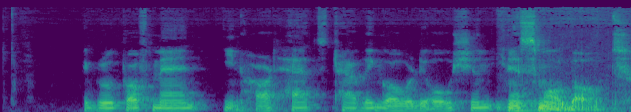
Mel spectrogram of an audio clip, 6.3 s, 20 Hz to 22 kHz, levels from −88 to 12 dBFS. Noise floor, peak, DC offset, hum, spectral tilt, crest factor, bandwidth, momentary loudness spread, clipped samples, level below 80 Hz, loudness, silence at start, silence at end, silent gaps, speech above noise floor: -66 dBFS; -2 dBFS; under 0.1%; none; -5.5 dB/octave; 18 dB; 17 kHz; 14 LU; under 0.1%; -44 dBFS; -20 LUFS; 0.85 s; 0 s; none; 47 dB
